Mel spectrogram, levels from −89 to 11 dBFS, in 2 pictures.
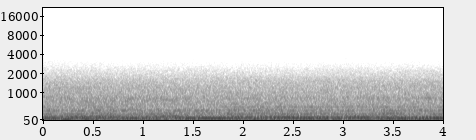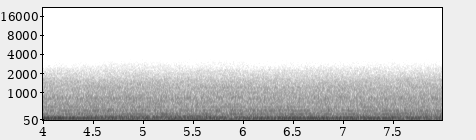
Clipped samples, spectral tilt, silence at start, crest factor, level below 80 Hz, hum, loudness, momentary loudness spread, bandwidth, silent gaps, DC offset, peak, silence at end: under 0.1%; -13 dB/octave; 0 s; 12 dB; -32 dBFS; none; -27 LUFS; 4 LU; 2.3 kHz; none; under 0.1%; -14 dBFS; 0 s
